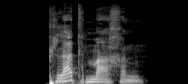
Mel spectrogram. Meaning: 1. to flatten 2. to destroy
- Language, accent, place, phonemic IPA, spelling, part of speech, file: German, Germany, Berlin, /ˈplatˌmaxn̩/, plattmachen, verb, De-plattmachen.ogg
